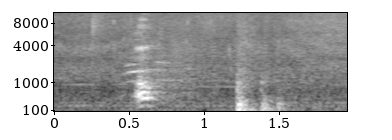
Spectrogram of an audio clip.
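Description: A pet cat whines for a snack, giving two brief, faint, close cries a moment apart over quiet room tone.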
